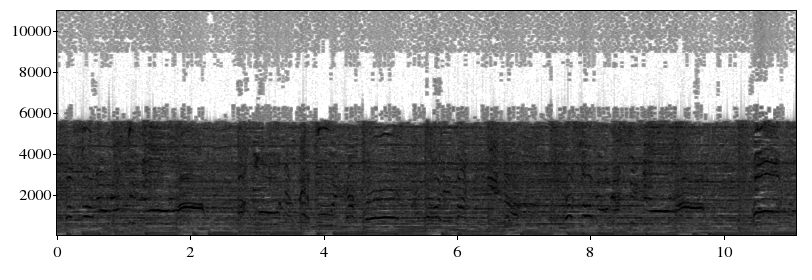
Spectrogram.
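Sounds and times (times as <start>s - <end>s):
live band playing pop-rock: 0.0s - 11.0s.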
